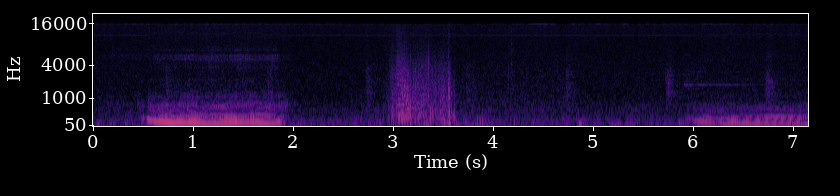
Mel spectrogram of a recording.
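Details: Person snoring: two loud, low, rattling snores on breathing in, with a quieter noisy breath between them; ordinary snoring.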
